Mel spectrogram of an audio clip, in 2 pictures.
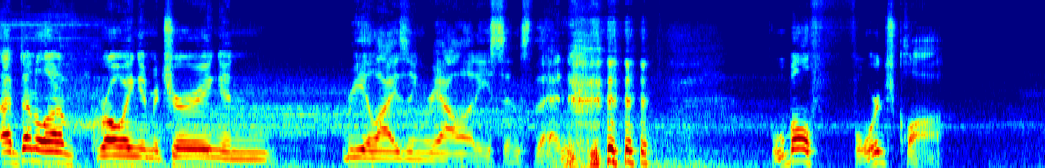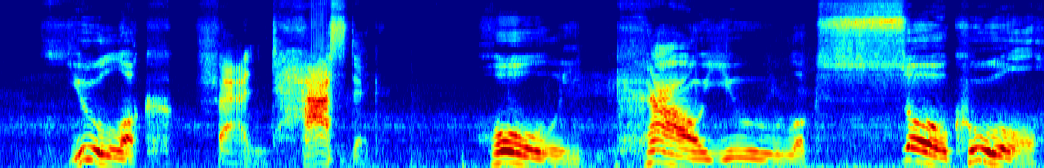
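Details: Stuttering in a male speaker who says he stutters a lot; word repetitions are heard in this stretch.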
